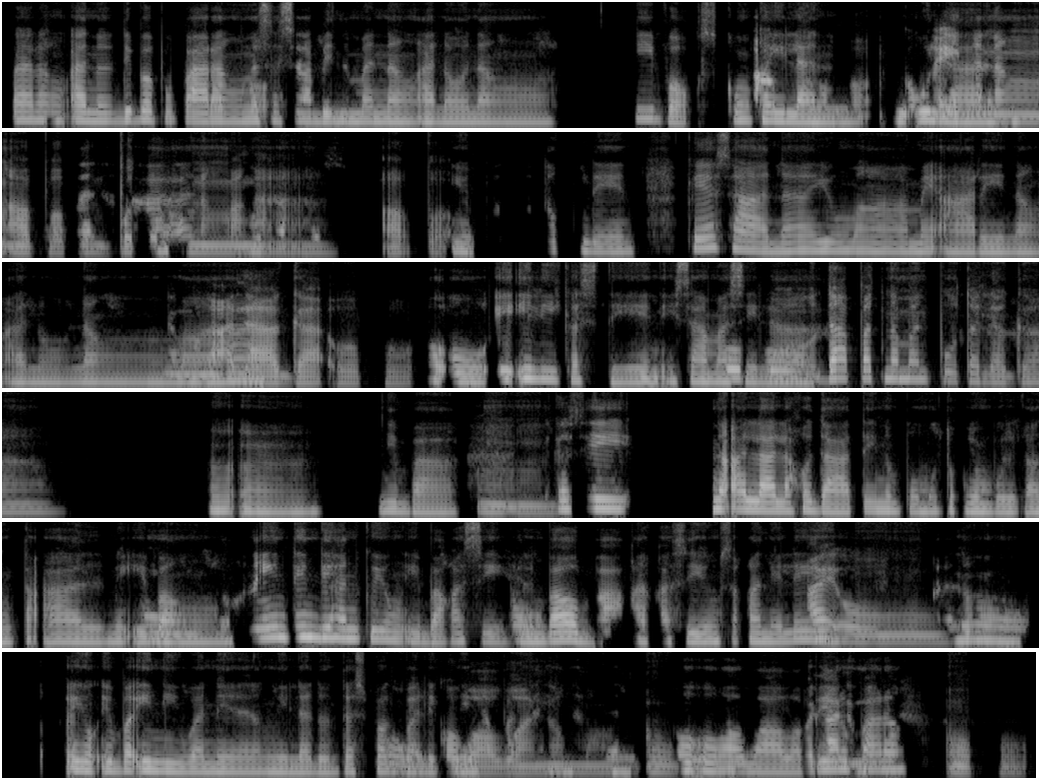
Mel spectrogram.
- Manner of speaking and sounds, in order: static; tapping; mechanical hum; bird; distorted speech
- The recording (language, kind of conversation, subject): Filipino, unstructured, Paano mo matutulungan ang mga hayop na nasalanta ng kalamidad?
